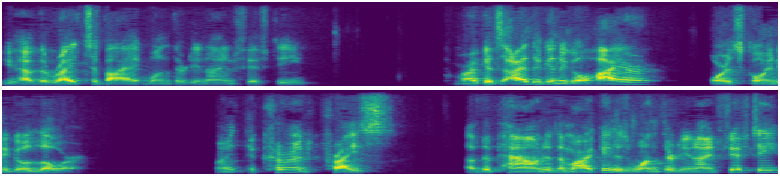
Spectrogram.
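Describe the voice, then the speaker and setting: A man speaks at a fairly quick pace. His tone is dark and mellow. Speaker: options trading educator. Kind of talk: webinar lecture. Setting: online webinar.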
